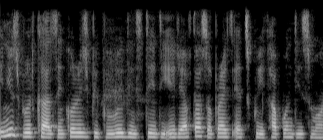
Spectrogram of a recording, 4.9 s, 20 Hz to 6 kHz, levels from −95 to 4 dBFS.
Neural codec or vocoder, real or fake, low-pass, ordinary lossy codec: none; real; 5.4 kHz; AAC, 48 kbps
